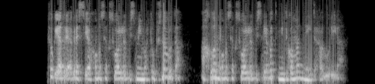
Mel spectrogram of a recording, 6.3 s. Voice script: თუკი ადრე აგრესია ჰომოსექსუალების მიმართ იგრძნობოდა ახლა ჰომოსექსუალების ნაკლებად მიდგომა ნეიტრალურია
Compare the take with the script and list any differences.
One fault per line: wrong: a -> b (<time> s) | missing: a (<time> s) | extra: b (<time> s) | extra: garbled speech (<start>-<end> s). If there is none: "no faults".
no faults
